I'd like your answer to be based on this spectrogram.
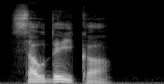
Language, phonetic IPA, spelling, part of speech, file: Polish, [sawˈdɨjka], Saudyjka, noun, Pl-Saudyjka.ogg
